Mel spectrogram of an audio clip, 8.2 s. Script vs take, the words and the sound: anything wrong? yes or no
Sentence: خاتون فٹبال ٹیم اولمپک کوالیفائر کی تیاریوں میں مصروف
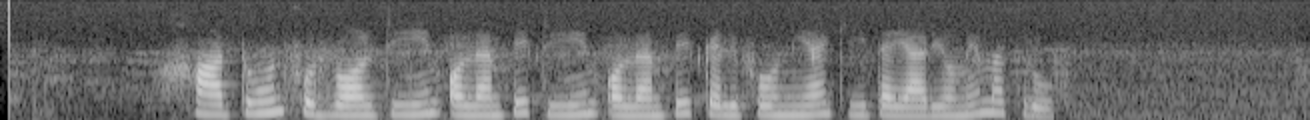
yes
